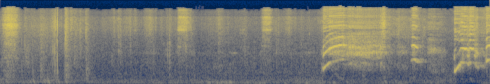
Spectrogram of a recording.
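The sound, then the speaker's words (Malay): A mother lets out loud, high-pitched excited screams on getting a surprise gift from her child, one long shriek followed by a shorter burst, rising sharply above a low, murmuring background of indistinct sounds. “Siapa tu yang jerit?”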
